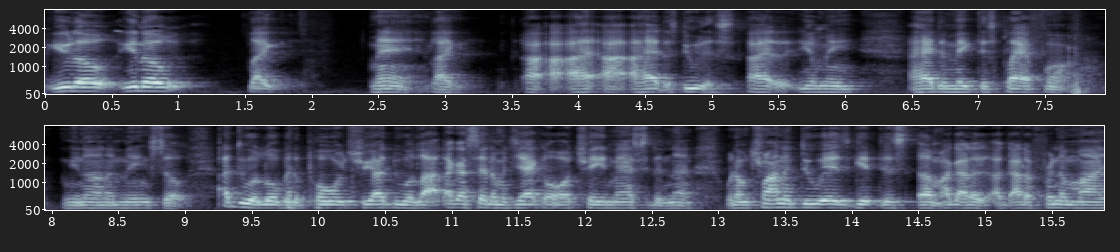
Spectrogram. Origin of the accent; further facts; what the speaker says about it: Philadelphia, Pennsylvania, United States; I'm from Philadelphia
